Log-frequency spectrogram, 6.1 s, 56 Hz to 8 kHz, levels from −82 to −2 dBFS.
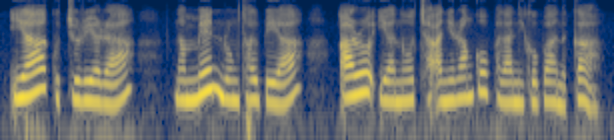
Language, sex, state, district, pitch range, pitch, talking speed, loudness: Garo, female, Meghalaya, North Garo Hills, 225-275 Hz, 235 Hz, 90 wpm, -17 LUFS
